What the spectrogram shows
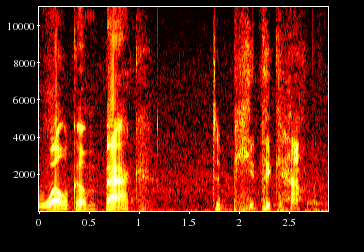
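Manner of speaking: giggling, laughing through the words, barely held together. Opening the stream after a false start, laughing while talking. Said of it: "I can't do that without laughing".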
